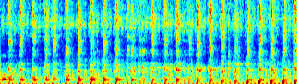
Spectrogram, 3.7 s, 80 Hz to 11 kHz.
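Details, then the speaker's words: Kawasaki Ninja 150 R two-stroke after carburettor air-screw adjustment (turned two turns back), started with one kick without throttle: crisp, even popping at a steady quick idle with no stumbles or bogging; idling cleanly. "Menurut kalian berebut nih guys? Kalau menurut saya nggak berebut ya teman-teman. Kita dengerin aja nih. Enak teman-teman, suaranya enak guys."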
